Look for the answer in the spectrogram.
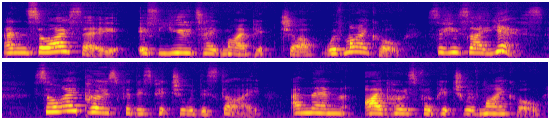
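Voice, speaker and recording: A woman vlogger telling a story in casual chat, animated and chatty, acting out the quotes with lively jumps in her voice. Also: a little high, a little slow, hardly any pauses. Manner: chatty with many "like" fillers.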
